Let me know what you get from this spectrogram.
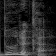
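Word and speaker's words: Boudica: business her name was bodacia another spelling of her name could be pronounced boudicca but whatever way you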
